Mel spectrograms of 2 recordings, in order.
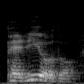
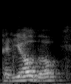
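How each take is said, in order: First: The stress falls on the i sound. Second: The stress falls on the o sound. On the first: "with an accented I, in which you'd say periodo" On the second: "but periodo is um, equally acceptable"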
